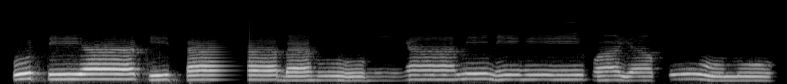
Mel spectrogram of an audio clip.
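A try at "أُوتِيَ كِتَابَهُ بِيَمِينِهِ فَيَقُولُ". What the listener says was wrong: Gak ada yang panjangnya nih Bu ya. Ibu kayaknya ini panjang. Kenapa panjang? Karena domah dengan waw mati. Kita ini panjang karena madasli. Hu ini panjang karena masilah kosiro. Biyami ini matobi karena kasro dengan diamanti.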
